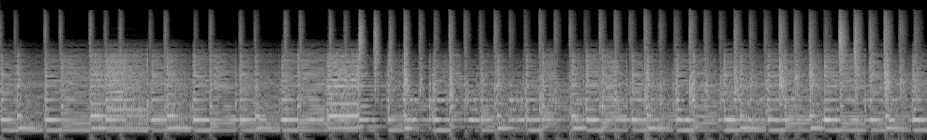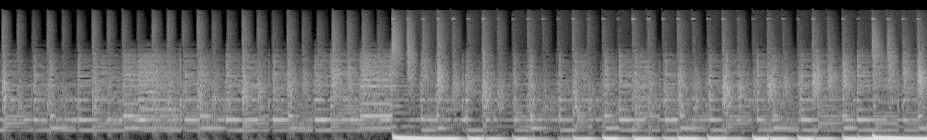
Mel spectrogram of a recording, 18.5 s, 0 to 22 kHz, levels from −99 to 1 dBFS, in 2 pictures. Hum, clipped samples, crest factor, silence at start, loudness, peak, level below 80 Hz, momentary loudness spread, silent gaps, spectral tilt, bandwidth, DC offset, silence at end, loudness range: none; under 0.1%; 18 dB; 0 s; -26 LUFS; -4 dBFS; -24 dBFS; 10 LU; none; -4 dB/octave; 16 kHz; under 0.1%; 0 s; 6 LU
